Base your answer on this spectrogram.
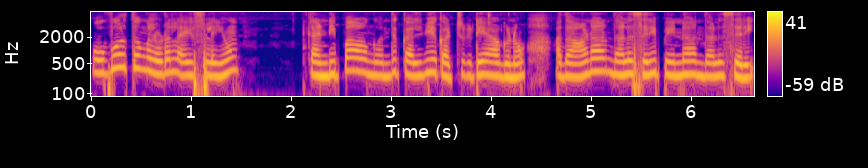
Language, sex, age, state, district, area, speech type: Tamil, female, 18-30, Tamil Nadu, Thanjavur, rural, spontaneous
